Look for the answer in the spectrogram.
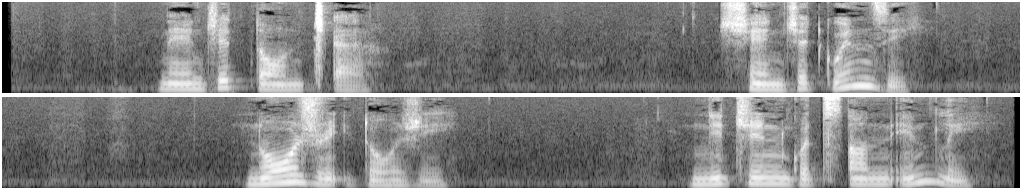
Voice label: Gwichin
